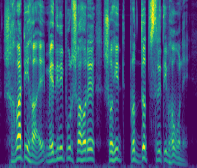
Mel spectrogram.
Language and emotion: Bengali, neutral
